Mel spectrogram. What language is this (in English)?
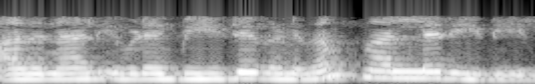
Malayalam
